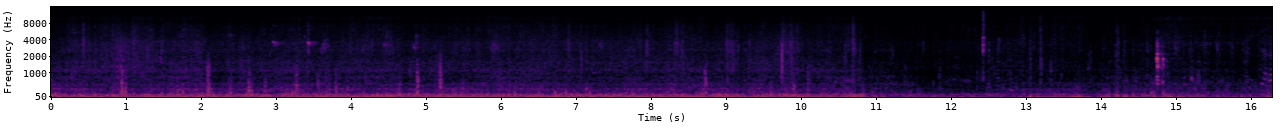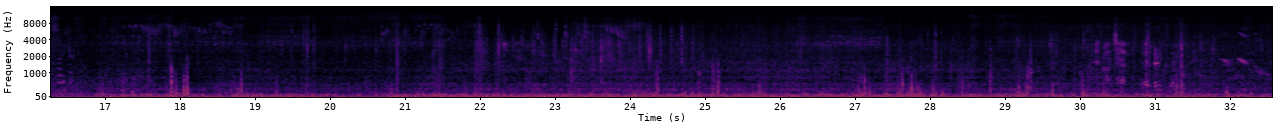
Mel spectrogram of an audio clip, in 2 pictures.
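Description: Wind buffeting the microphone of a camera riding on a moving bicycle: a steady low rumble that eases for a few seconds around the middle, with scattered light clicks and knocks.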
